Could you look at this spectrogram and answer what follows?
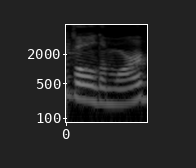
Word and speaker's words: Voldemort: Ron just doesn't like when people say Voldemort because he finds the silent T at the end to be pretentious as I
